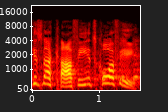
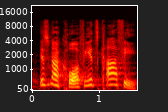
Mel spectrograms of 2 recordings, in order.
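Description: First: High, insistent New Yorker correcting "cahfee" to "cawfee"; mock-indignant New York comeback, pitched up; New York accent. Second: High-pitched Californian correcting New York "cawfee" to open "cahfee"; mock West Coast accent, vowel opened on the last coffee; Californian correction. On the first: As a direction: argue back in New York accent, rounded last vowel. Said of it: "but our accent". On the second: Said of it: "when I go out to the West Coast".

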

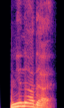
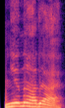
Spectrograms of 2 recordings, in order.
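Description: First: Shout. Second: Sharp warning cry, higher; sudden shout. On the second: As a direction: yell it out to stop him. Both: Acted. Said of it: "внезапно крикнул ему".

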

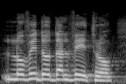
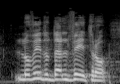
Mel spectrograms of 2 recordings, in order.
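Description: Both takes have the same delivery.

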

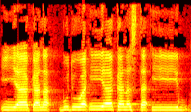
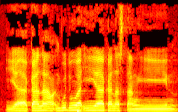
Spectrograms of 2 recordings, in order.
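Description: First: Slow, high chanted nasta'in with a glottal stop; wrong hamzah in nasta'in; hamzah instead of ain. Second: Slow nasta'in with a ng sound; wrong ng in nasta'in; nga instead of ain. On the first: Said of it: "Atau dibaca dengan hamzah". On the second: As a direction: let nasta'in slide into nga. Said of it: "Dibaca dengan". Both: Shown as a demonstration.

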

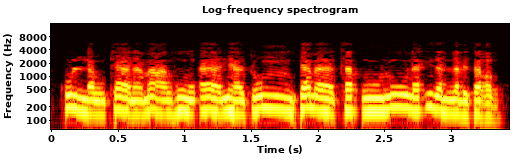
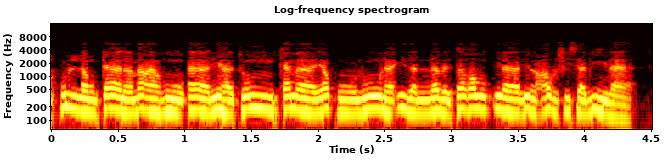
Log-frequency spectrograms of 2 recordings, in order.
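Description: First: "تقولون" begun with ta, "taqulun"; read with ta. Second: Said in the usual way. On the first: Shown as a demonstration. Teacher demonstrates Qalun's reading, "تقولون" with initial ta. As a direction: sound a clear ta opening "تقولون". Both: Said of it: "قرأ قالون بالتاء".

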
